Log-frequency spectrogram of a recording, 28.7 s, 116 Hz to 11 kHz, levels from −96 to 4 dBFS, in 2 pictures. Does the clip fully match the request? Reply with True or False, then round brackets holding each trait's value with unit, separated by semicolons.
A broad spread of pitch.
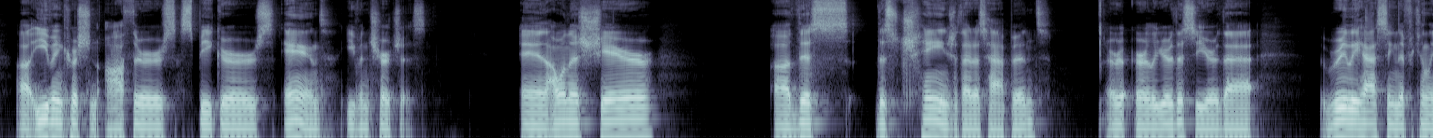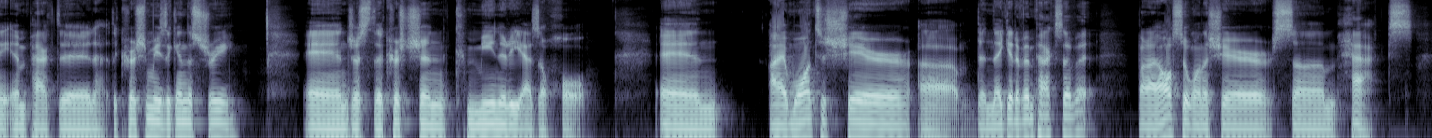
False (3.3 semitones)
